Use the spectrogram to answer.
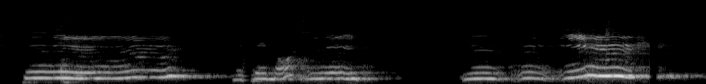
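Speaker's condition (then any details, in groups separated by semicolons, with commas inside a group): Cerebral palsy; since birth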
